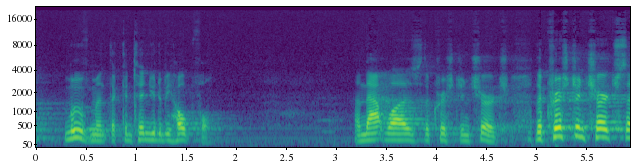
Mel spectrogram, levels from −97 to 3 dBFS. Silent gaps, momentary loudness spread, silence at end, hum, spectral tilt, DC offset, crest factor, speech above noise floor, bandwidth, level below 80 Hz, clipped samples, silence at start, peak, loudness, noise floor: none; 14 LU; 0 s; none; -6.5 dB/octave; under 0.1%; 20 dB; 37 dB; 9.8 kHz; -66 dBFS; under 0.1%; 0 s; 0 dBFS; -20 LUFS; -57 dBFS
